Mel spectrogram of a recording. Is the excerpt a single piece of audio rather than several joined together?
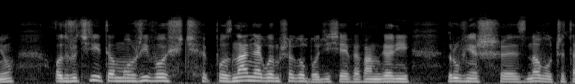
no; 1 cut; at 3.1 s

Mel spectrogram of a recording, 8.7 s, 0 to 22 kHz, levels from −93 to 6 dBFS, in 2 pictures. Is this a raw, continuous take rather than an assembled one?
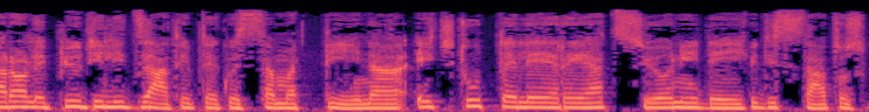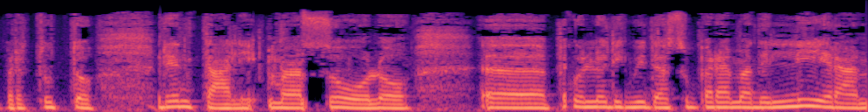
no; 7 cuts; at 1.0 s, 2.3 s, 3.7 s, 5.1 s, 5.9 s, 7.2 s, 7.5 s

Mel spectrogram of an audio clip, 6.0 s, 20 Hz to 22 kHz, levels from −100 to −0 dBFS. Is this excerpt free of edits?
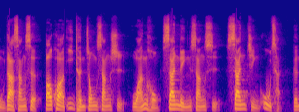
yes; 0 cuts

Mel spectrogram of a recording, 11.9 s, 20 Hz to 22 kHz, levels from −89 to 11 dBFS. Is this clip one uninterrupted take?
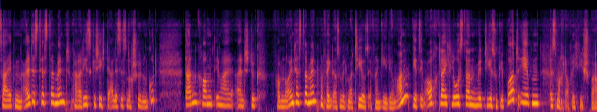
yes; 0 cuts

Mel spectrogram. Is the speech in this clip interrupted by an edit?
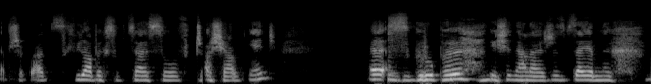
yes; 3 cuts; at 2.0 s, 3.9 s, 4.9 s

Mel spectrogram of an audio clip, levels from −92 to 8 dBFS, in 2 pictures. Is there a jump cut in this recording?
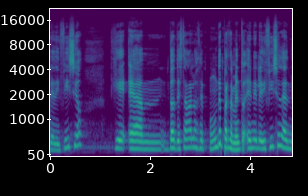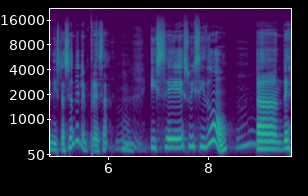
no; 0 cuts

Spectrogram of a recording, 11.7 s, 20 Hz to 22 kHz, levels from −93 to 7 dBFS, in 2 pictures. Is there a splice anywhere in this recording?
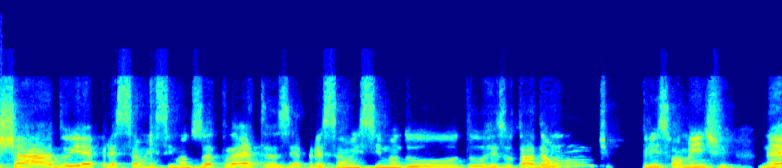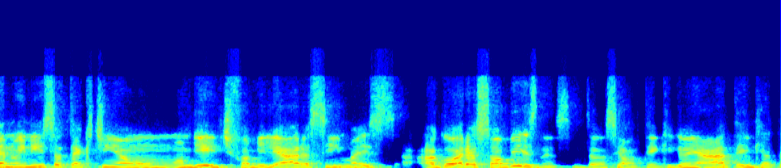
yes; 1 cut; at 5.6 s

